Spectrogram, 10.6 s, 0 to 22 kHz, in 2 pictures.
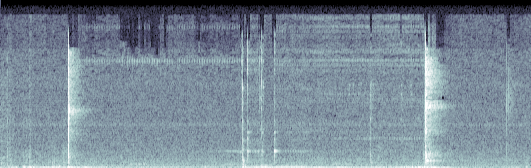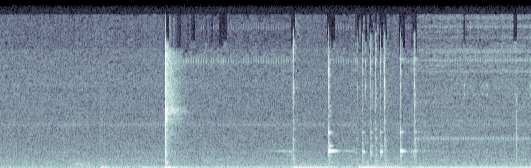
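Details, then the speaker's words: F6T5 preheat fluorescent fixture, said to come from a MegaTouch Force 2005 game, with a vocal starter: low mains hum broken by a few sharp clicks and ticks as the starter cycles before the tube strikes. Normal preheat startup. "That was very vocal. All right, one last time. That was the best start up yet."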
